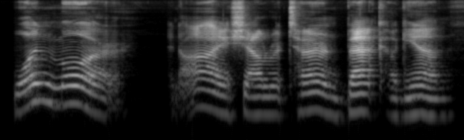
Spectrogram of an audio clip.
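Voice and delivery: slow, shrieking, screeching unknown creature voice. Game master voices an unseen creature calling out to two players; screeching creature voice. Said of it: "something screeches forth in Abyssal and goes".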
